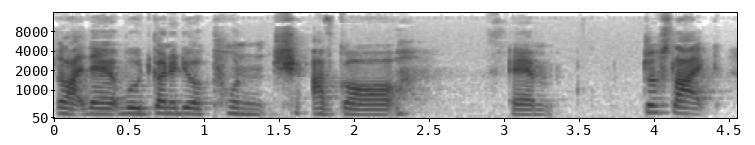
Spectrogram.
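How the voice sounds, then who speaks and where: A young British woman talks to her vlog audience in an informal, chatty style. She rambles and often interrupts herself. Her speech is a little slushy, as she has braces with elastic bands, and her voice sits at a medium pitch. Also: steady tone, slow pace. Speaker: vlogger.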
